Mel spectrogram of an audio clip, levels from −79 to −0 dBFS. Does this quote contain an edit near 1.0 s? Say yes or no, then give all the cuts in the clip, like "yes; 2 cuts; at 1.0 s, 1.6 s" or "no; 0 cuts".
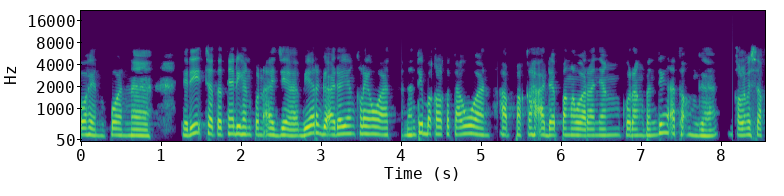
no; 1 cut; at 4.0 s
